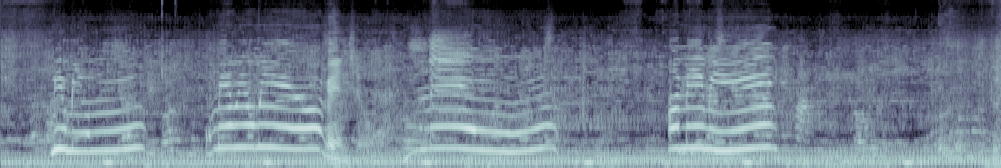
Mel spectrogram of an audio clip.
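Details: Pet goats kept by their owner, giving four drawn-out, steady-pitched bleats about a second long each, spaced irregularly, over low background hum and faint voices.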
